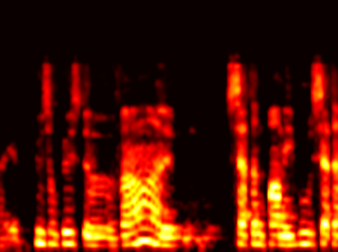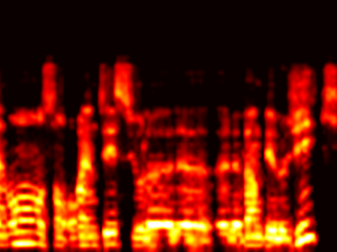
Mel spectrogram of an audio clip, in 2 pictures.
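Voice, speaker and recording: A man speaks fairly slowly with an English accent. His pitch is fairly high and his intonation lively. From England. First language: English (speaking French). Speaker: microbiology industry specialist presenter. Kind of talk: webinar presentation. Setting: online webinar. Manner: halting, many fillers and repetitions.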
